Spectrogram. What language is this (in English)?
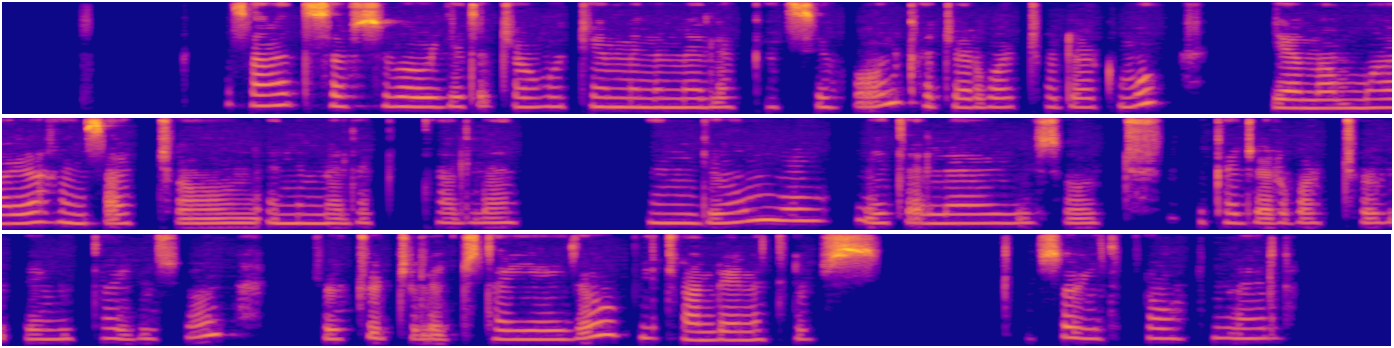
Amharic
